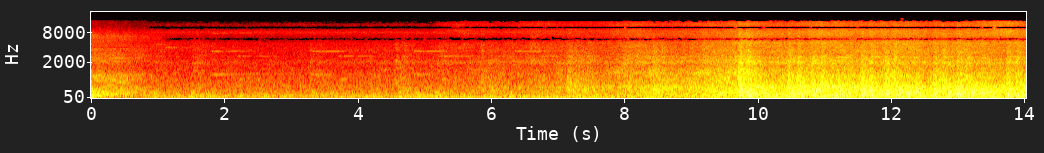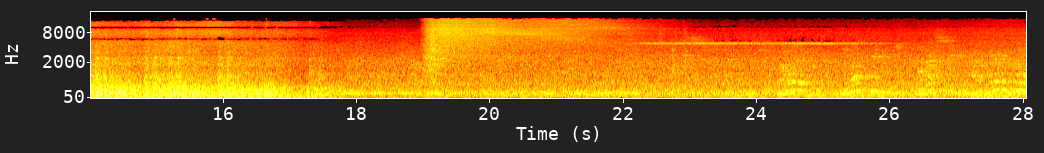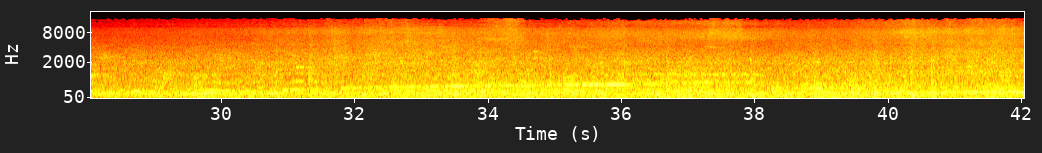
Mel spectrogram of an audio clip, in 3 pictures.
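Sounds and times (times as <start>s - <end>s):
standing train low hum: 0.0s - 22.8s, 24.4s - 42.0s
train wheels clacking on rails: 9.6s - 17.6s, 30.8s - 42.0s.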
